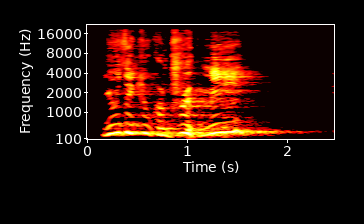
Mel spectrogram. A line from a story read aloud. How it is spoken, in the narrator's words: he shrieked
